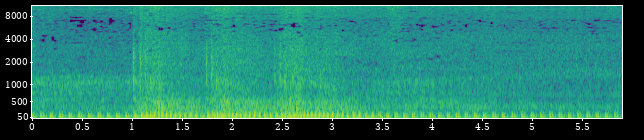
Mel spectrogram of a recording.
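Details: Automatic scooter, fuel injected, after repair of damage from running out of oil, with idle reset done manually: a couple of blips, then a steady, low thumping idle at about three and a half beats per second; normal idle.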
